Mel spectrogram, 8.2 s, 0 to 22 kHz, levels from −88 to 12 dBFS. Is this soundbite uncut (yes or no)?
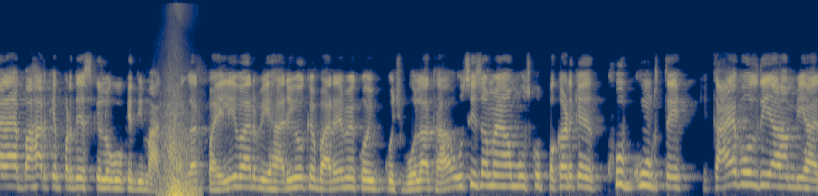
no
